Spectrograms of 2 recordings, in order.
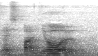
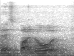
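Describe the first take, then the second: First: "español" with an ny glide, espa-NYOL; correct español. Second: "español" with a plain n, espa-NOL; no y glide in "español", just n; wrong español. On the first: Teacher correcting the wrong version for students, correct ny sound. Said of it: "It's español". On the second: Teacher repeating the error to reject it, plain-n mispronunciation. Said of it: "not español". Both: Shown as a demonstration.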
